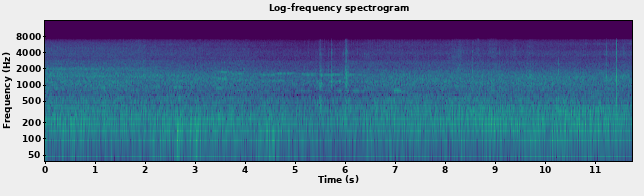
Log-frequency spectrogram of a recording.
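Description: Motorcycle riding in town traffic: its engine running steadily under road and wind noise on the bike-mounted camera's microphone, with a couple of sharp clicks midway and near the end.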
